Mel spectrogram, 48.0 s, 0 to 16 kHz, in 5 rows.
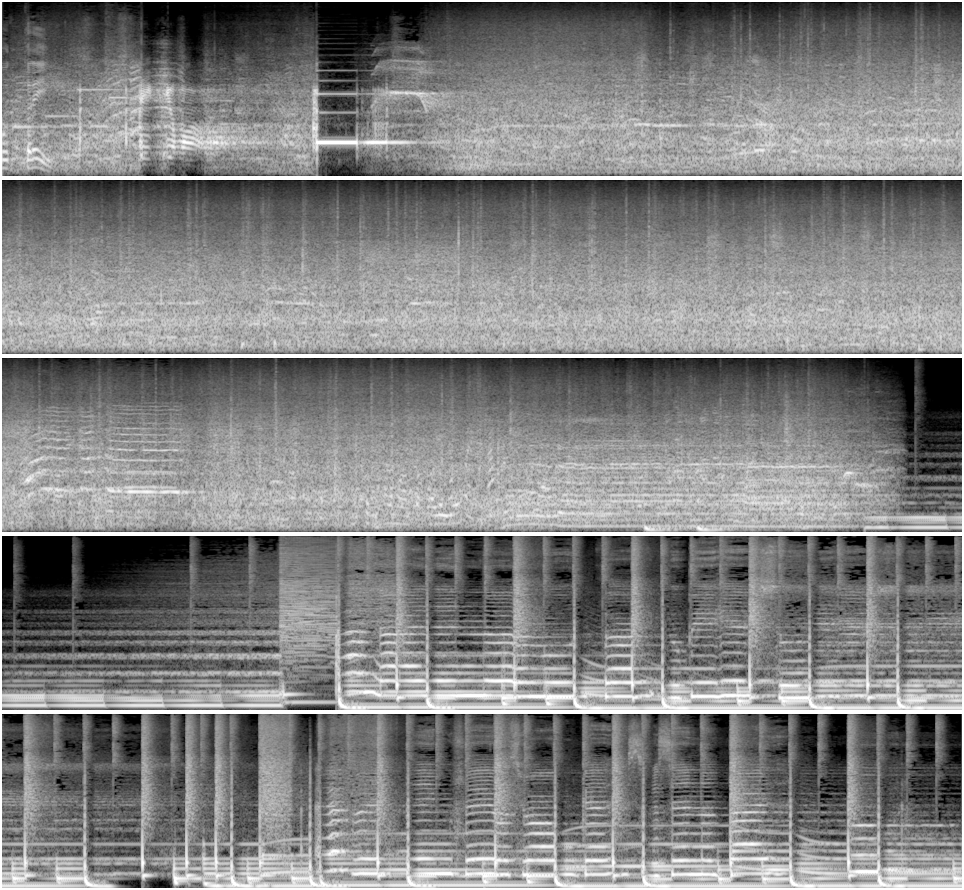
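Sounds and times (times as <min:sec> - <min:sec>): spectators' voices: 0:00.0 - 0:28.2
swimmers splashing: 0:02.0 - 0:28.2.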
